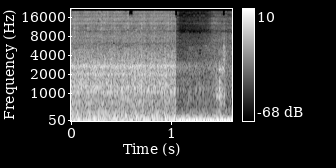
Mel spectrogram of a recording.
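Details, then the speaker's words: Honda Civic petrol engine idling smoothly after a faulty ignition coil was swapped for another; the earlier misfire thumping and vibration (codes P0352/P0135, pickup drop, stalling) are gone. "मैंने in start किया और आप लोग देख सकते हो जो हमारा इंजन मिसिंग का प्रॉब्लम था वो सॉल्व हो गया है जो हमारा धड़ धड़ धड़ धड़ करने का था"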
